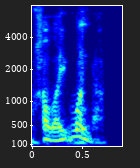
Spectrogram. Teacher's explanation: You are putting the stress on wonder, not on I, and therefore how I wonder.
